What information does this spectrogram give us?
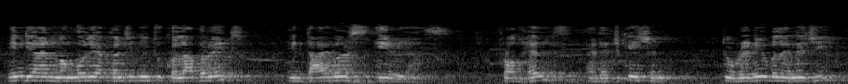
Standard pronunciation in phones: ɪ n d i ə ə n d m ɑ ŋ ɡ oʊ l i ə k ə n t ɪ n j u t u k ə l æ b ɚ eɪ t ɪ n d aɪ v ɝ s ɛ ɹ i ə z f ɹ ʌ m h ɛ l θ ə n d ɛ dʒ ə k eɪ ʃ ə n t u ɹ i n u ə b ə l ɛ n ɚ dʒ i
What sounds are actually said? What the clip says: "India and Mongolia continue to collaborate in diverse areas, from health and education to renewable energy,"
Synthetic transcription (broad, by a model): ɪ n d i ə ə n d m ɑ ŋ ɡ oʊ l i ə k ə n t ɪ n j u t u k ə l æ b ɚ eɪ t ɪ n d aɪ v ɝ s ɛ ɹ i ə z f ɹ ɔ m h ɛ l t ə n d ɛ dʒ ə k eɪ ʃ ə n t u ɹ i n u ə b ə l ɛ n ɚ dʒ i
